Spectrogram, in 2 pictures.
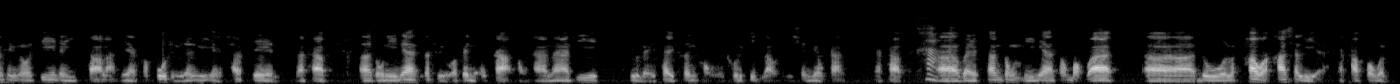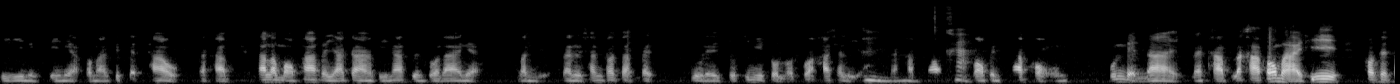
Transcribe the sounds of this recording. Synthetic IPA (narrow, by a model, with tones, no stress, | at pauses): ɯ˥˨ŋt̪ʰe˦˥knoː˧loː˧t͡ɕiː˥˩na˧jsaː˩˦la̰˦˥ni˥˩ɐkɔː˥˩pʰuː˥˩t̪ʰːɯ˩˦ɾɯ˥˩əŋniː˦˥jaː˨˩ŋt͡ɕʰa˦˥t̪̚t͡ɕeː˧nːna˦˥kʰa˦˥p̚ | ʔəː˨˩t̪o˧ŋniː˦˥ni˥˩ɐkɔː˥˩t̪ʰɯː˨˩˦waː˥˩pe˧nʔoː˧ka̰ː˨˩t̪̚kʰɔ̰ː˩˦ŋt̪ʰa˧˩a˧naː˥˩t̪ʰiː˥˩ | juː˨˩na˧jfa˧jkʰɤ˥˩nkʰɔː˩˦ŋt̪ʰu˦˥ɾa˦˥ki˨˩t̪̚la̰˨˩wniː˦˥t͡ɕʰe˥˩ndi˧əwka̰˧n | na˦˥kʰa˦˥p̚ʔəː˨˩wɛ˧t̪ʰa˥˩nt̪o˧ŋniː˦˥ni˥˩ɐt̪ɔ˥˩ŋbɔː˨˩k̚waː˥˩ | ʔəː˨˩duː˧t̪ʰa˥˩wka̰˨˩kʰaː˥˩t͡ɕʰa˧li˨˩˦ɐ˦na˦˥kʰa˦˥pːa˧˥kwa˨˩piː˧nɯ˨˩ŋpiː˧ni˥˩ɐpɾa˧maː˧nsi˨˩p̚ːɛ˨˩t̪ʰːa˥˩w | na˦˥kʰa˦˥p̚t̪ʰaː˥˩ɾa˧wmɔː˧ŋpʰaː˥˩p̚ɾa˧ja˦˥kaː˧npiː˧naː˥˩kʰɯː˦˥nt̪u˧ɐdaː˥˩jni˥˩ɐ | ma˧nɾaː˧duː˧˩t͡ɕ̪ʰa˥˩nkɔː˥˩t͡ɕa̰˨˩pa˧j | juː˨˩na˧jt͡ɕu˨˩t̪ʰːiː˥˩miː˧su˨˩ən̚lo˦˥t̪̚kwaː˨˩kʰaː˥˩t͡ɕʰa˧li˨˩˦ɐ˦na˦kʰa˦˥p̚kɔː˥˩mɔː˧ŋpe˧npʰaː˥˩p̚kʰɔ̰ː˩˦ŋ | hu˥˩nde˨˩ndaː˥˩jna˦˥kʰa˦˥p̚ɾaː˧kʰaː˧pa˥˩wma̰ː˩˦jt̪ʰiː˥˩ | kʰa˦˥wt͡ɕa˨˩t͡ɕ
